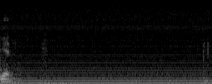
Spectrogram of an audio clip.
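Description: Steady electrical mains hum in the recording, a low buzz of even tones with faint hiss above. A man's voice trails off at the very start.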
